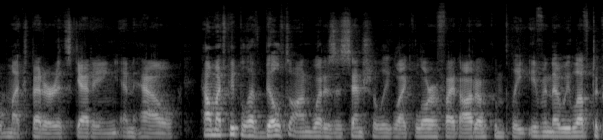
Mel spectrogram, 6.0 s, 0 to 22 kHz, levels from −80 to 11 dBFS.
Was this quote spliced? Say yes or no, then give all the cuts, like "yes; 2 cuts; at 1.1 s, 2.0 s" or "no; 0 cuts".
yes; 1 cut; at 1.8 s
